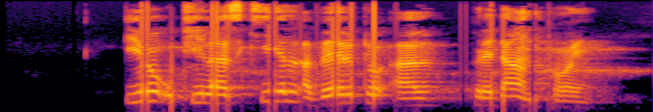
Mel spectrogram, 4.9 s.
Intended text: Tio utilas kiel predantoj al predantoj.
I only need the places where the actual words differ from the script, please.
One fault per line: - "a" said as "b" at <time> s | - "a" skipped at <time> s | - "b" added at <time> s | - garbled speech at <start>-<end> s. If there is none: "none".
- "predantoj" said as "averto" at 2.3 s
